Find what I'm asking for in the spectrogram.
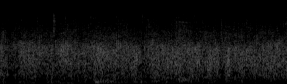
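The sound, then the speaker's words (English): Congregation applause for the worship team at a church service, an even, dense clatter of many hands clapping that holds steady for the whole stretch. “give these guys a great hand.”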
